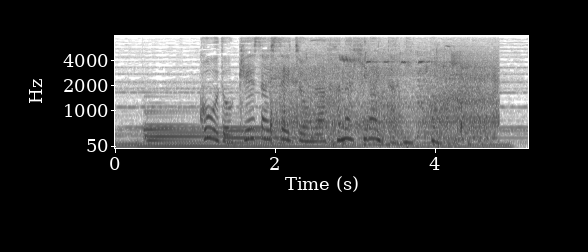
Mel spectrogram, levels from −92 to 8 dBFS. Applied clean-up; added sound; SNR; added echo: none; Bird; 3 dB; none.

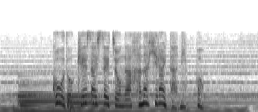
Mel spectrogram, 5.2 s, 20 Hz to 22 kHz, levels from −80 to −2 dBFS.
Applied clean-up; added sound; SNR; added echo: none; none; none; none.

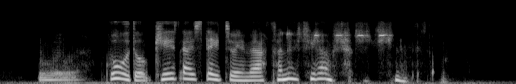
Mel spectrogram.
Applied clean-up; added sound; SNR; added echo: neural diffusion model UNIVERSE++.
